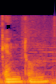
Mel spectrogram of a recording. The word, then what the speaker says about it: centum: Tieto indoeurópske jazyky sa delia na skupinu, poviem to veľmi laicky, kentum, podľa číslovky 100, latinský kentum. – Centum, ale stará výslovnosť bola skáčkom, čiže tam je tá hrubá zadná samohláska.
